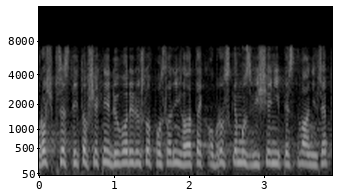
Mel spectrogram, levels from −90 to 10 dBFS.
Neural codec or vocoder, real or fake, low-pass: none; real; 7.2 kHz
